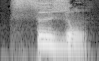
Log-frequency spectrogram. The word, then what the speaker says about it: faisons: So it's quite strange because French people tend to pronounce faisons. Okay? So like here, this AE is not pronounced like normally we should pronounce it like E, but then like okay? Nous faisons. Nous faisons.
